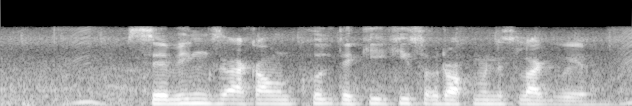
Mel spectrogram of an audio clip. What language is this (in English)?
Bangla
